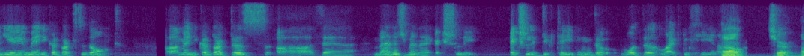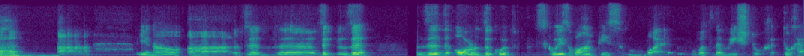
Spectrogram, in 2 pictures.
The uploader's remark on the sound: I had a nice chat via Skype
